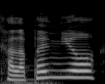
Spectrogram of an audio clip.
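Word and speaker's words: jalapeño: And if you know even small amount of Spanish, you will also know that you read letter J like ha. So for example, Jesus, jalapeno.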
